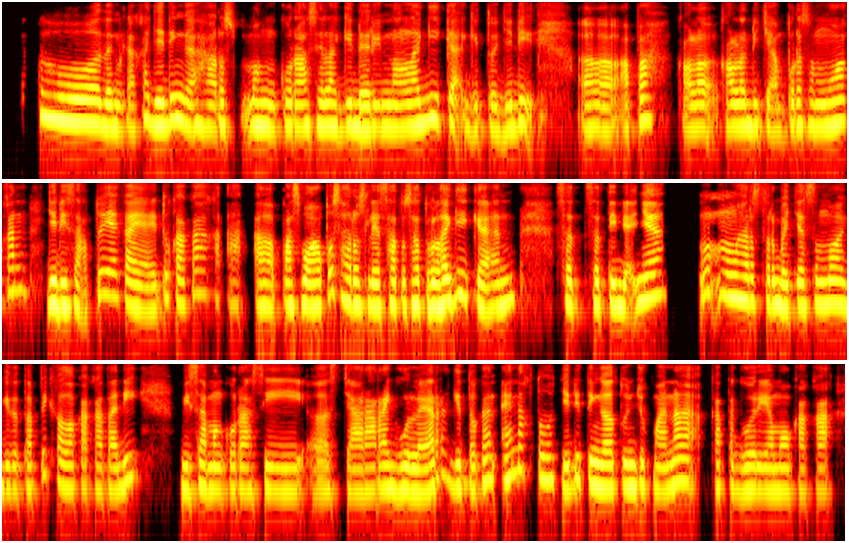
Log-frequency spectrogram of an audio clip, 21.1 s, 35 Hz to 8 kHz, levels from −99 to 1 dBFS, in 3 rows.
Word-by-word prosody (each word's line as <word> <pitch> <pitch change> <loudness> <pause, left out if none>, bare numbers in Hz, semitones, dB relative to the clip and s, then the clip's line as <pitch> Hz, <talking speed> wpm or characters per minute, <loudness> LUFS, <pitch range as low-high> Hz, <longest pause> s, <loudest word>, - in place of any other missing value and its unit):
Betul, 210 -4 +4
dan 175 0 +3
Kakak 160 +7 -5
jadi 185 +2 +4
enggak 180 -2 0
harus 175 0 -2
mengkurasi 180 0 0
lagi 180 0 +1
dari 165 0 +3
nol 170 0 0
lagi, 205 +5 +2
Kak, 205 - -2
gitu. 160 0 -6
Jadi, 165 +5 -2 0.4
eee, 165 -2 +1
apa, 210 +6 -1 0.2
kalau 170 0 0
kalau 175 +1 +1
dicampur 175 -1 -3
semua 180 +2 +1
kan 290 +1 -3 0.2
jadi 195 -1 +7
satu 185 - -4
ya, 255 -1 +3
Kak, 190 - +5
ya, 170 -2 +3
itu 170 - -4
Kakak 265 +6 -3
ak 195 -1 -10
eee, 180 0 +1
pas 190 -1 +1
mau 185 -2 +7
hapus 260 +8 0
harus 195 -2 +2
lihat 180 0 +2
satu-satu 190 0 +1
lagi 225 +4 +5
kan? 185 +3 +2 0.4
Set 195 -3 -1
setidaknya, 195 +5 +3 0.3
mmm, 265 -2 0
harus 220 -2 +2
terbaca 190 -3 +2
semua 195 0 +2
gitu. 175 -1 -4
Tapi 175 +7 -7
kalau 180 -3 -2
Kakak 170 -2 -5
tadi 210 +9 -2 0.4
bisa 175 +1 -1
mengkurasi, 170 -1 -4
eee, - - -5
secara 160 0 -2
reguler, 175 +4 +1
gitu 185 -2 -2
kan, 220 +2 -1
enak 305 +7 -2
tuh. 235 -1 0
Jadi 200 +1 -2
tinggal 185 -4 +5
tunjuk 185 0 +1
mana 210 +6 +1
kategori 170 -2 -3
yang - - -2
mau 165 - -2
Kakak, 160 0 -4
185 Hz, 190 wpm, -23 LUFS, 170-200 Hz, 0.4 s, jadi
